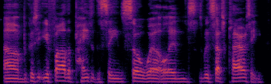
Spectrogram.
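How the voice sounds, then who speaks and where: A man's voice: on the low side, steady tone, normal speed, warm tone. Enthusiastic man hosting. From Australia. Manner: enthusiastic, rambling with restarts. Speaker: podcast host. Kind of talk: casual interview chat.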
